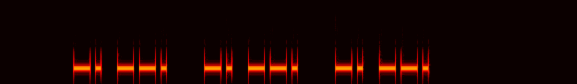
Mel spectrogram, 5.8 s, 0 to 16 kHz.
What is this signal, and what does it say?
Morse code, heard as a keyed tone, about 22 wpm, 700 Hz. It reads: NG NG NG
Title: Multi-letter Phonemes Repeated 3x 22wpm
